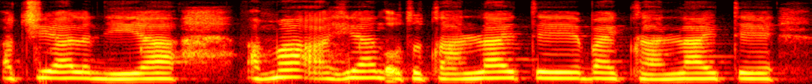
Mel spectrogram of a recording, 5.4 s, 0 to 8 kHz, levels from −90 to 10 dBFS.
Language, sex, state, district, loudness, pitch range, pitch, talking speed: Mizo, female, Mizoram, Aizawl, -12 LUFS, 195-220 Hz, 205 Hz, 155 wpm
